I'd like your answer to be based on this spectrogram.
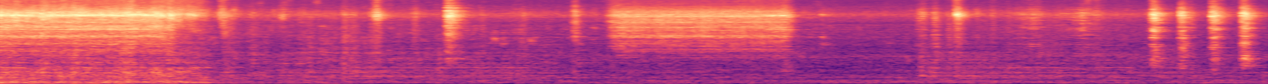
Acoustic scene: kitchen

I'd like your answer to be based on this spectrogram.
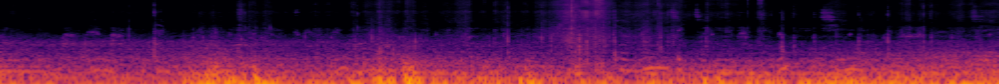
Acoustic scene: car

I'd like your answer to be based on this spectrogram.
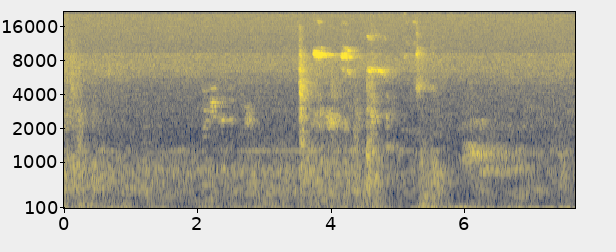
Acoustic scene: elevator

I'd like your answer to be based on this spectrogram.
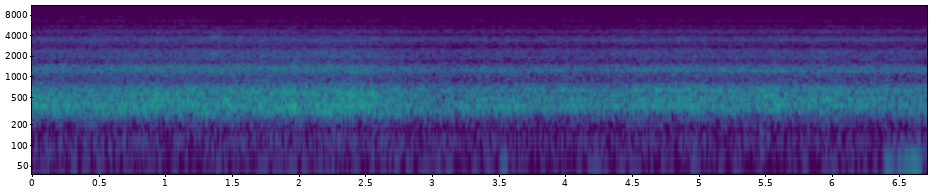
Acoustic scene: bus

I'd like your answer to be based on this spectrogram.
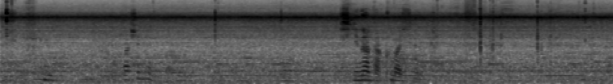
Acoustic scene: cafe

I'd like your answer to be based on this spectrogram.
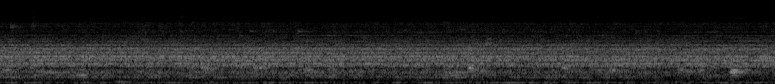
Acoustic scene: restroom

